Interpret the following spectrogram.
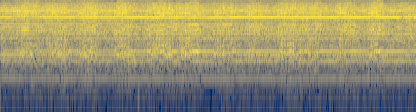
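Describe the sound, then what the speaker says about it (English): A loud, continuous high-pitched whine of a Dremel rotary tool grinding a model steadily without pause. "taking a Dremel power tool and a lot of noise"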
